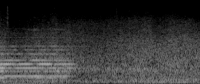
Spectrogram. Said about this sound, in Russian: люди выезжали на ночные улицы Москвы, по крайней мере, здесь так было, на Тверской, и сигналили. Поэтому давайте посигналим прямо сейчас. Давайте, сигналим громче, громче, громче, громче сигналим.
